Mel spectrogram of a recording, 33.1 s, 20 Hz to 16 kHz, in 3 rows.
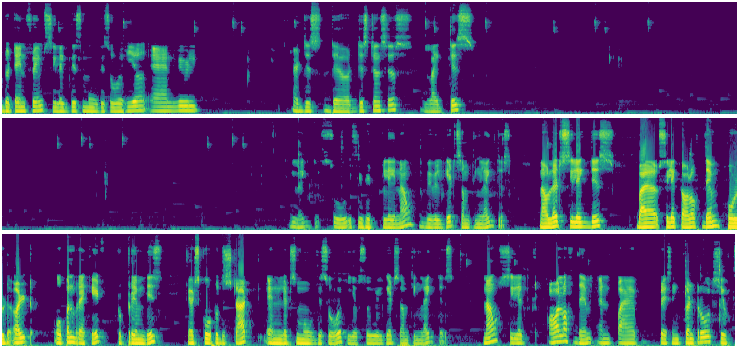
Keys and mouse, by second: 1.0 [, 1.8-3.0 drag, 3.6 [, 4.3-5.9 drag, 6.5 [, 7.2-8.4 drag, 9.1 [, 9.6-11.8 drag, 12.4 [, 12.8-14.3 drag, 14.7 [, 15.5 space, 18.5-19.4 drag, 22.9 alt+[, 24.8-25.4 drag, 26.1-27.3 typing, 28.9 click, 30.6 shift+click.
